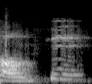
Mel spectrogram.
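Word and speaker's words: Huang He: You'll see the Hong-He, it is pronounced Hong-He, Aka Yellow River.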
